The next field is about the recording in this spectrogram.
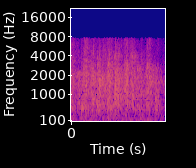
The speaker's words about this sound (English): You can clap, it's fine.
